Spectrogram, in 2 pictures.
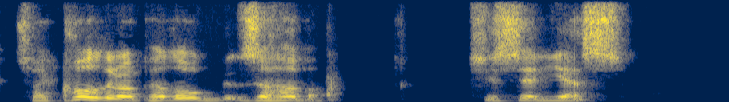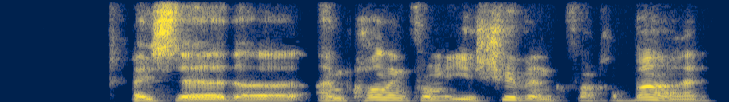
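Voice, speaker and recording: Man, American accent, gravelly husky voice, mellow tone, halting storytelling, clears his throat often. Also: a little high. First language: English. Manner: halting, many fillers and restarts, frequent throat clearing. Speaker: rabbi telling a personal story. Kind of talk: casual spoken storytelling.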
